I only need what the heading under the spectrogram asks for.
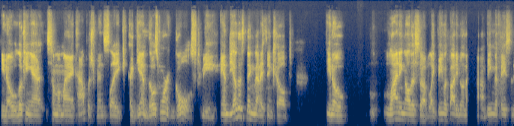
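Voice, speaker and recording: Here a man with an American accent speaks fairly quickly in a bright, sharp tone. His pitch is medium with ordinary variation. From South Dakota, US Midwest. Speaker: pro bodybuilder and fitness model. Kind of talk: podcast interview. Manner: casual, filler-heavy.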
